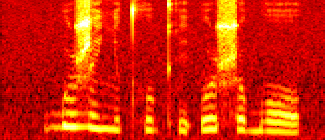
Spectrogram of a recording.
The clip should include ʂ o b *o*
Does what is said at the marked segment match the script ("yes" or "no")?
yes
